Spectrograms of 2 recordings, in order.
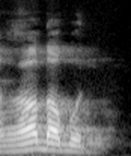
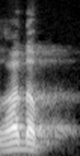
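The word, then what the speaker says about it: غضب: Kalau bahasa Arab, kalau misalkan bahasa Indonesianya itu gadab ya tulisannya itu. Tapi kalau dalam bahasa Arab kita bacanya ghadabun ya atau gadab ya.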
